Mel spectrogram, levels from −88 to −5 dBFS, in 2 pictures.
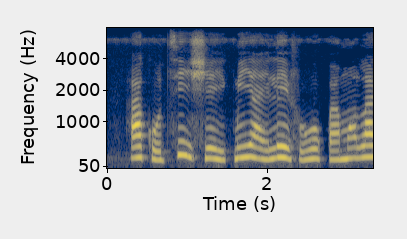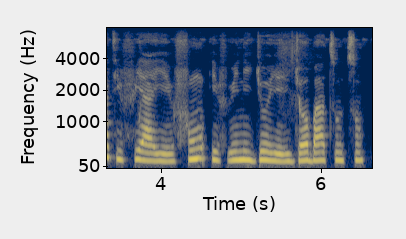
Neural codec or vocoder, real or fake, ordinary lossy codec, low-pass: none; real; none; none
